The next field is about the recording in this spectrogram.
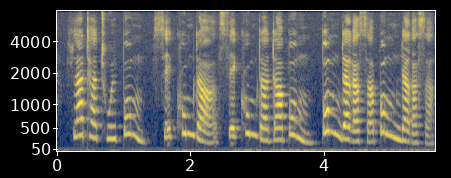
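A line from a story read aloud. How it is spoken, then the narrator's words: Tiny ruler calling blissfully. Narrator (German): Der sehr kleine Herrscher lächelte selig und rief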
